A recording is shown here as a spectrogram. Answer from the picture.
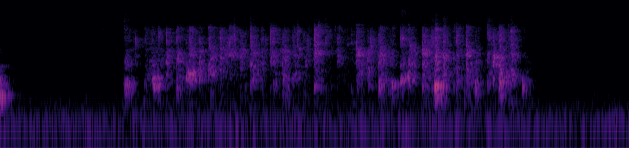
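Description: Plastic squeeze bottle of fluid acrylic paint being handled, its liquid sloshing and gurgling in a run of quick wet rattles that starts about a second in and stops sharply about four seconds later.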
